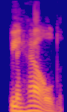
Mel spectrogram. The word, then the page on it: beheld: American English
